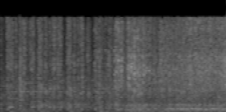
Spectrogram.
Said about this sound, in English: The sea is getting so bad, Justin has to fire the engines just to keep the plane stable and upright.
